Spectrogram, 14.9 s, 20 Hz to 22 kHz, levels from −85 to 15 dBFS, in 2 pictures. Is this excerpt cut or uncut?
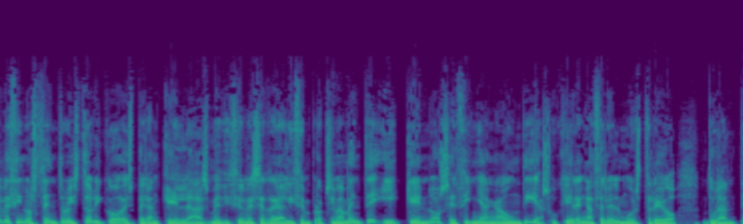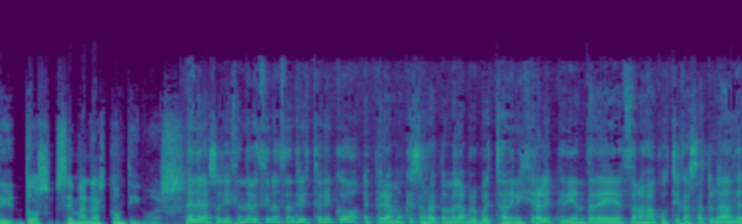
uncut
